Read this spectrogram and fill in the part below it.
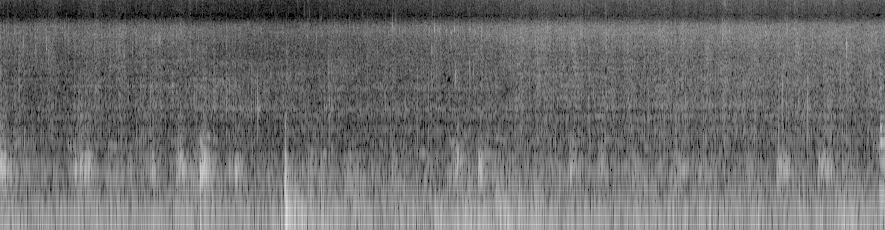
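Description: Chopped onion and garlic fry steadily in a pan, a continuous soft sizzle with a few faint clinks and scrapes, no talking.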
